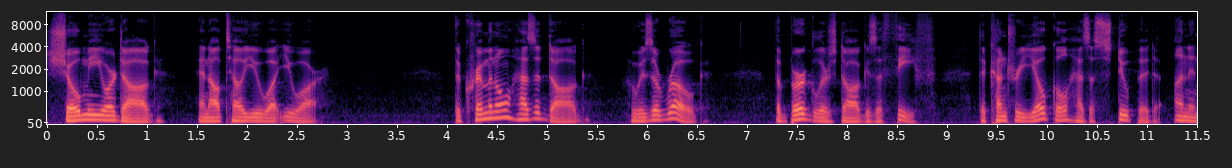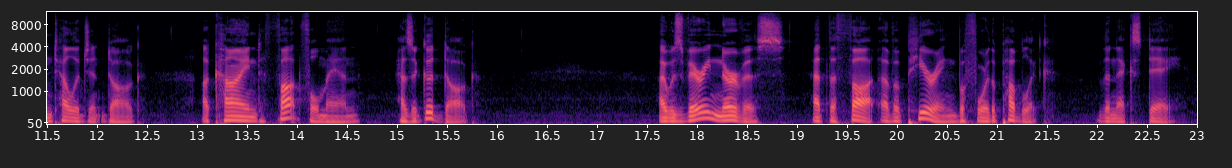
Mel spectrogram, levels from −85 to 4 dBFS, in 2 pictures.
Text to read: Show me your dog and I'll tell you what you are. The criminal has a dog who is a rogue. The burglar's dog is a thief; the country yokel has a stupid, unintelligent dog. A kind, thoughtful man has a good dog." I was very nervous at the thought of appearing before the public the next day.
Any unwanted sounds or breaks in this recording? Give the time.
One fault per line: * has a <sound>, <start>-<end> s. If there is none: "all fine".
all fine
